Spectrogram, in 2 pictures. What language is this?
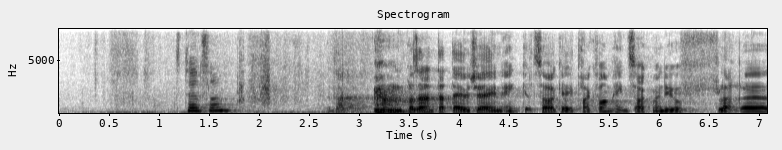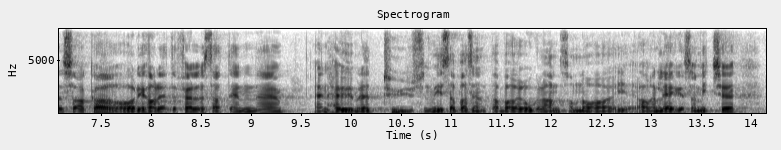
Norwegian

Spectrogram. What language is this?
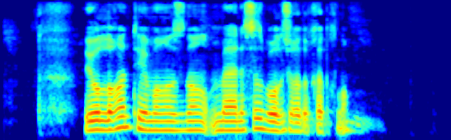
Uyghur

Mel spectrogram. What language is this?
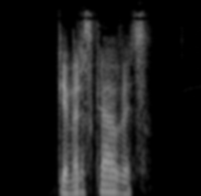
Slovak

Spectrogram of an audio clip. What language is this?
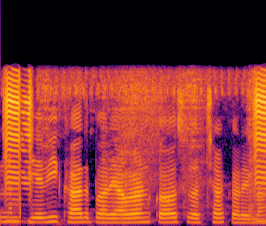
Bhojpuri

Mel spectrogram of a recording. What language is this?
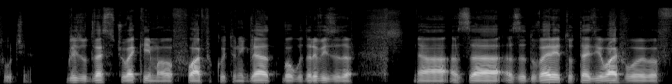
Bulgarian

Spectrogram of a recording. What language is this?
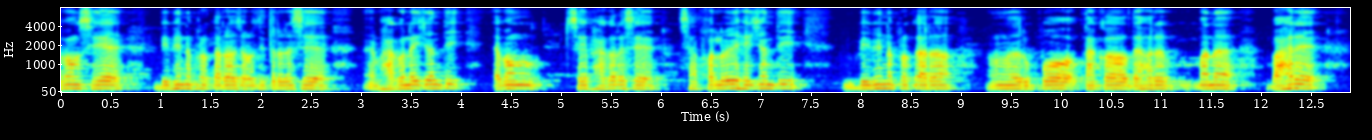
Odia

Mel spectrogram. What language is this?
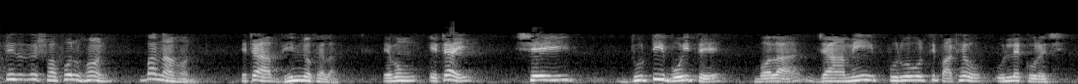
Bangla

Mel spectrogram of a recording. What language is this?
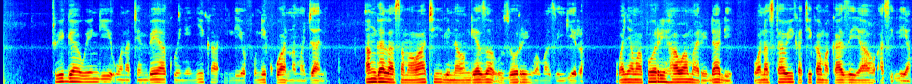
Swahili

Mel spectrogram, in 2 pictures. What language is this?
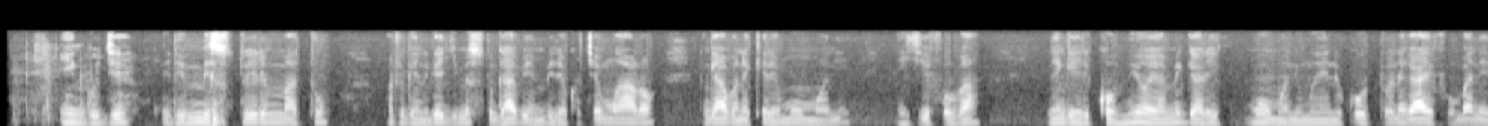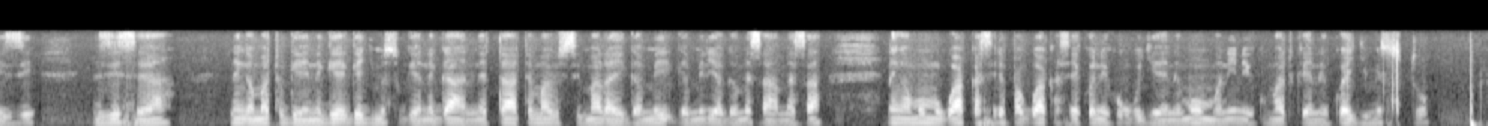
Masaaba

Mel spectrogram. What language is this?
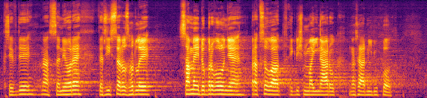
Czech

